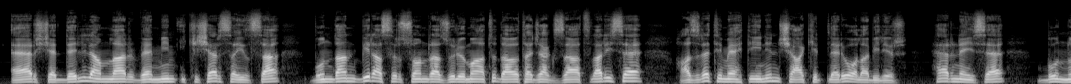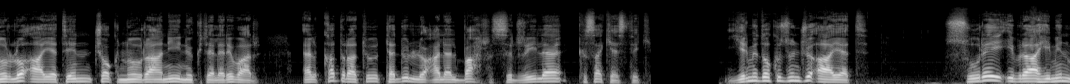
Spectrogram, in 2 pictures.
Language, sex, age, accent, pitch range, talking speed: Turkish, male, 50-69, native, 115-140 Hz, 115 wpm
